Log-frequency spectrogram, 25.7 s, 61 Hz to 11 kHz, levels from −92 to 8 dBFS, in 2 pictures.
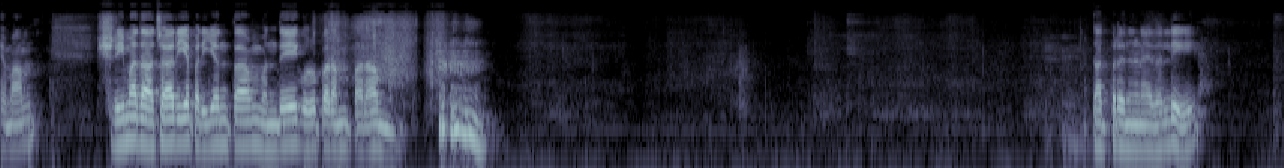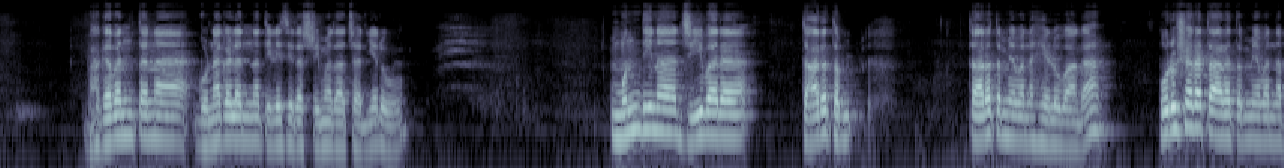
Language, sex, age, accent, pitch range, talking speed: Kannada, male, 20-39, native, 135-180 Hz, 40 wpm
